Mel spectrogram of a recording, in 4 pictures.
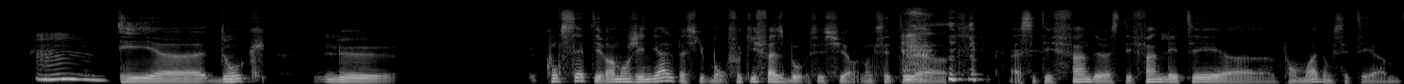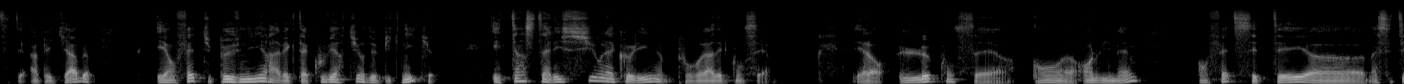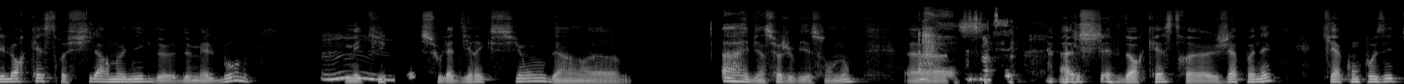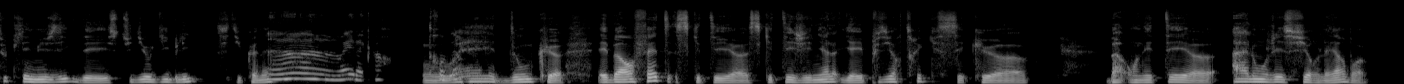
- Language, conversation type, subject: French, podcast, Quelle expérience de concert inoubliable as-tu vécue ?
- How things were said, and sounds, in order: other background noise; chuckle; laughing while speaking: "Mince"; laughing while speaking: "c'est un chef d'orchestre"; drawn out: "Ah !"; trusting: "Ouais"; stressed: "allongés"; "l'herbe" said as "l'herbre"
